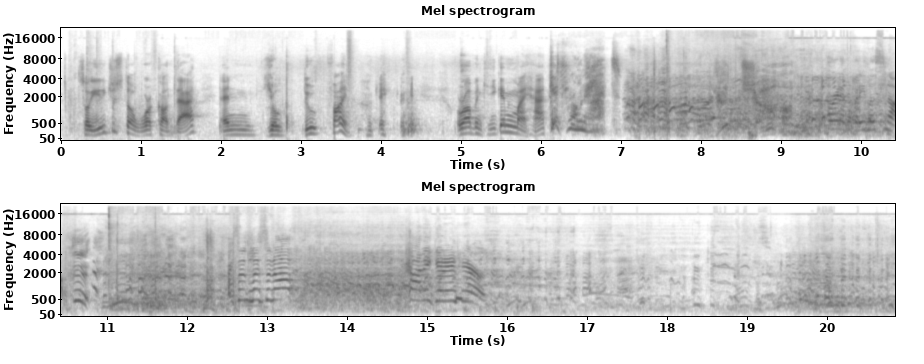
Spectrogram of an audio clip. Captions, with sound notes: So you just work on that and you'll do fine. Okay, great. Robyn, can you give me my hat? Get your own hat. (audience laughs) - Good job. - All right everybody, listen up. (audience laughs) I said listen up! (audience laughs) Pattie get in here! (audience laughs)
